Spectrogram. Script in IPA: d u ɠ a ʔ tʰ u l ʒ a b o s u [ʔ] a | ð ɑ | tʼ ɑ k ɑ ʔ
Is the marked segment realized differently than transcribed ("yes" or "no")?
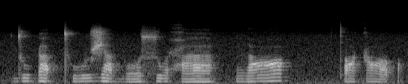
yes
